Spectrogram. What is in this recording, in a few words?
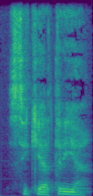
"psiquiatría", Spanish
